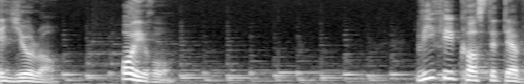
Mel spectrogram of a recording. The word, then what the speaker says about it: Euro: And that's how you say Euro.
